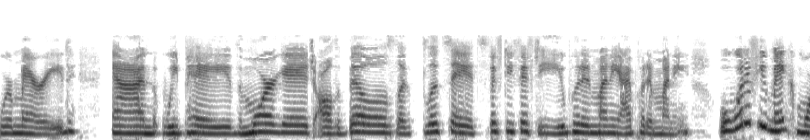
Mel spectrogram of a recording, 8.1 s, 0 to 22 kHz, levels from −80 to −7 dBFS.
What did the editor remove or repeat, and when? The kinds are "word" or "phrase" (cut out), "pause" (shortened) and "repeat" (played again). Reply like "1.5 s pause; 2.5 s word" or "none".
4.9 s word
